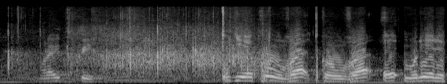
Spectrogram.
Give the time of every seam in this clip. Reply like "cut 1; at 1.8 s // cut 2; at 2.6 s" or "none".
cut 1; at 2.2 s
